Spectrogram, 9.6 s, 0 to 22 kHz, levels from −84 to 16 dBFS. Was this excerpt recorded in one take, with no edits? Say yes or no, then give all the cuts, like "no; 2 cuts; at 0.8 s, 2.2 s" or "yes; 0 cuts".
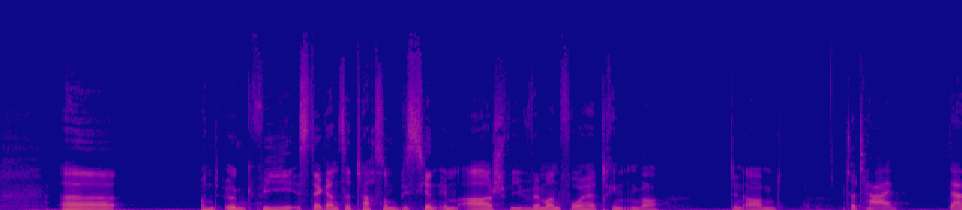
yes; 0 cuts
